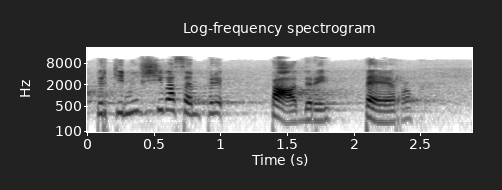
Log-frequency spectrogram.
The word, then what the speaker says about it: père: la E per pronunciare, mentre il nome padre in francese si dice père, si deve aprire la E.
